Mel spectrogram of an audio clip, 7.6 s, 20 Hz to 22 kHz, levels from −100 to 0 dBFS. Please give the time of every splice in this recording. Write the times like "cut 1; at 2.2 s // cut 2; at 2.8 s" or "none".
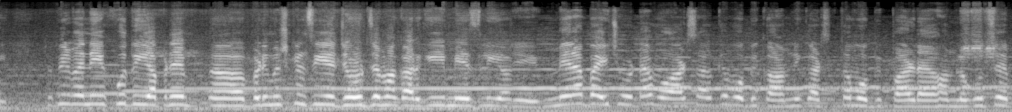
cut 1; at 3.8 s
